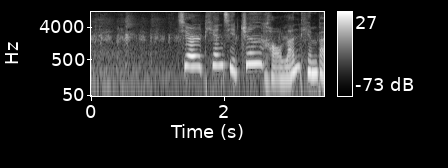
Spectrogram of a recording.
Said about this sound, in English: I love this park. My best memories are from walking around here feeding the ducks.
